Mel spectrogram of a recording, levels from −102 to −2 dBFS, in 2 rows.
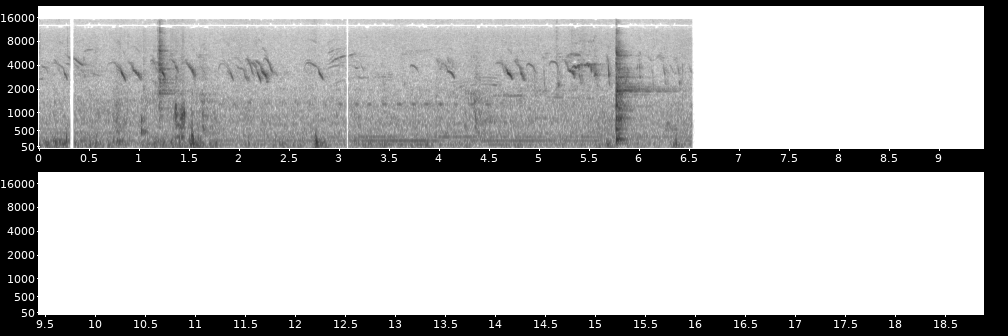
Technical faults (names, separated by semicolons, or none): Bluetooth stall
